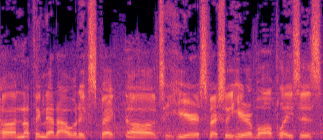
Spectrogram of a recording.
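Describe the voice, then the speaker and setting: A man's voice comes through dry with no echo but with noticeable background noise. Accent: American. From South Carolina, US. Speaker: interviewee, foreign resident; interviewee. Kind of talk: street interview. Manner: halting. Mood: serious, reflective. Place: street. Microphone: handheld.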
